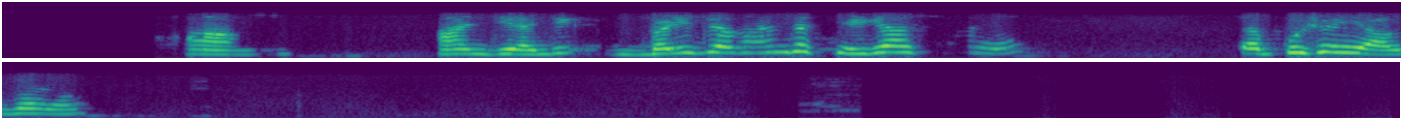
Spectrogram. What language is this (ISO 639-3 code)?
doi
